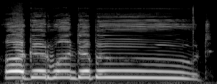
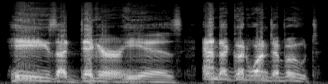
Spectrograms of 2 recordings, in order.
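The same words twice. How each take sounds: First: Very high, slow, drawn-out chorus voice; crew agreeing. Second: Loud, higher pirate boast; pirate yelling back. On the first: Pirate crew echoing their captain, high slow chorus. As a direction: echo it like a silly pirate crew. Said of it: "the others agreed". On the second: Head pirate yelling to his crew about the boy, loud pirate praise. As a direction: bellow praise across to the crew. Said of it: "yelled back to his crew". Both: A narrator's reading.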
